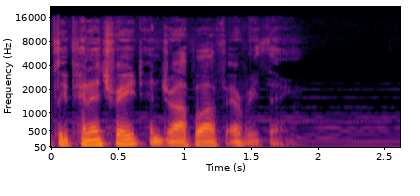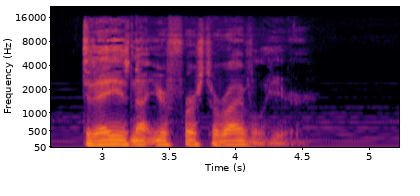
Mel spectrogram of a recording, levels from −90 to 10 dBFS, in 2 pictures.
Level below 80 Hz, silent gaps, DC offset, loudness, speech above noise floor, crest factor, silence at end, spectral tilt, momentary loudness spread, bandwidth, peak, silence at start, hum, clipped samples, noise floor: -52 dBFS; none; under 0.1%; -22 LUFS; 33 dB; 16 dB; 0.75 s; -5 dB/octave; 17 LU; 17 kHz; -6 dBFS; 0 s; 50 Hz at -50 dBFS; under 0.1%; -55 dBFS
